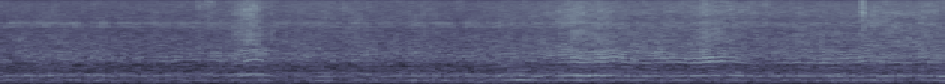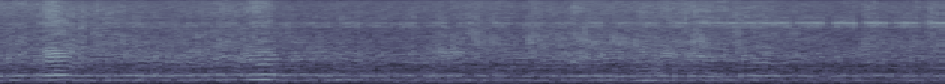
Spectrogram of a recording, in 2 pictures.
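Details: Bees swarming out of their hive: thick unbroken buzzing hum, with several nearer bees flying past and briefly raising the pitch and volume around the middle of the recording.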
